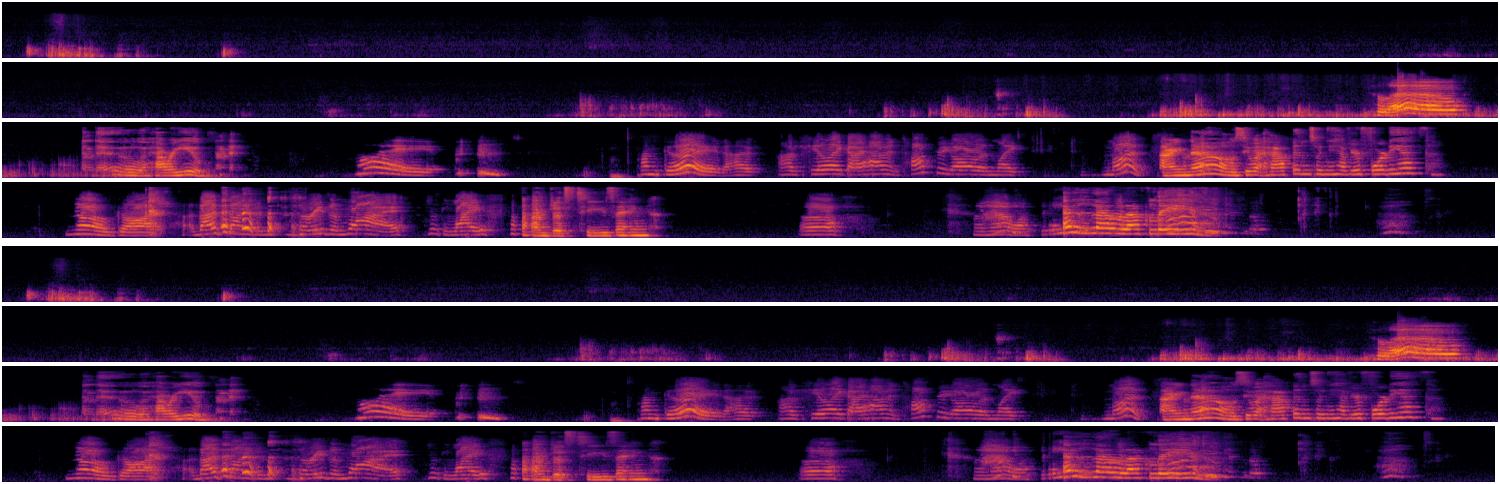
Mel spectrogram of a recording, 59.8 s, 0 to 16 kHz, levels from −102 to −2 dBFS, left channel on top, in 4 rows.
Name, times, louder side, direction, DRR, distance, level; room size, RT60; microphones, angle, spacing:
voice 1, 0.4-0.9 20.7-21.6 24.4-25.5 26.5-30.1 30.5-31.3 32.1-32.2 33.5-34.9 36.3-40.1 40.9-41.3 45.5-47.6 47.9-48.9 49.1-49.8 52.9-53.3 54.6-55.1 55.9-56.1 56.5-57.0, left 4 dB, 40° left, 1.0 m, -39 dB
voice 2, 30.7-32.0 36.0-36.1 41.5-44.3 46.3-46.5 47.1-47.4 47.8-47.9 50.1-51.5 55.5-56.9, left 4 dB, 65° left, 1.2 m, -34 dB
voice 3, 54.3-55.1 55.3-55.8 56.8-57.5 58.6-59.0, right 1 dB, 35° right, 2.3 m, -49 dB
8.9 x 6.0 x 4.0 m
head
